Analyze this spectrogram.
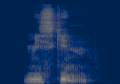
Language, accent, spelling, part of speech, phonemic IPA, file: French, France, miskine, noun, /mis.kin/, LL-Q150 (fra)-miskine.wav
- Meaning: pitiable person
